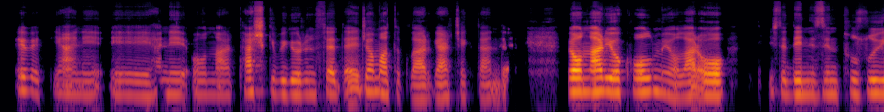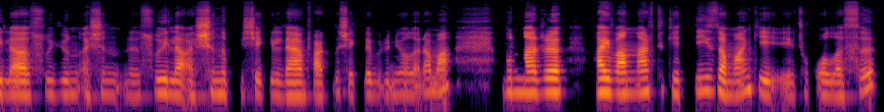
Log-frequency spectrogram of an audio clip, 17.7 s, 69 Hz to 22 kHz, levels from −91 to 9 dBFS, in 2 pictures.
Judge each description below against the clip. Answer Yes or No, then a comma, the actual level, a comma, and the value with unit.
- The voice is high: No, medium, 175 Hz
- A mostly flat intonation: Yes, narrow, 2.1 semitones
